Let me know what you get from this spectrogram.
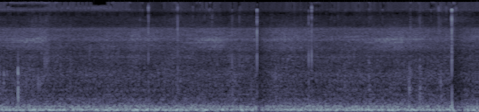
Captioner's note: crackling sounds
